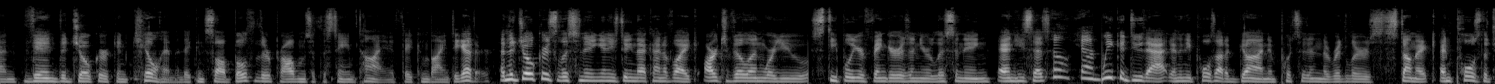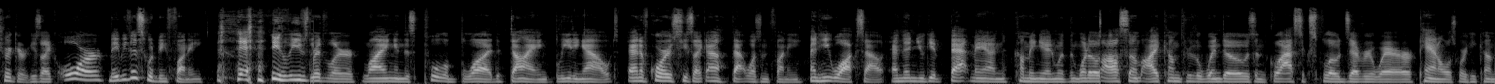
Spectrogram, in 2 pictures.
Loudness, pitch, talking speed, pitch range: -27 LUFS, 140 Hz, 260 wpm, 125-160 Hz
